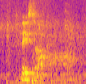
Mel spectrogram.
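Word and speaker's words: פסח: Maybe we might do something for Good Friday, but we don't really celebrate the how is it pronounced in Hebrew? Pesach. Say it again? Are you talking about Passover? Yes. Pesach.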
